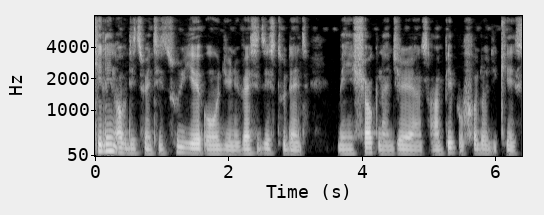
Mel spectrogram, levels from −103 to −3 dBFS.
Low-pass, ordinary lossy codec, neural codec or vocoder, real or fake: none; none; none; real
